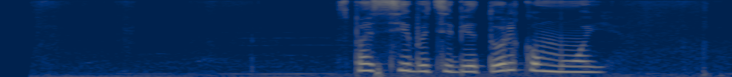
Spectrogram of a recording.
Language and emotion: Russian, positive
